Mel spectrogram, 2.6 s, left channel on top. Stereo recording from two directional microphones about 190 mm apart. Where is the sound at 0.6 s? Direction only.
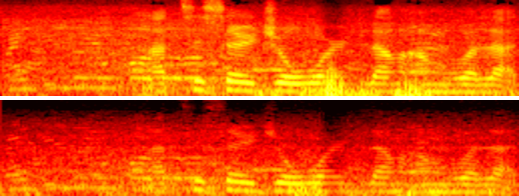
20° left (ahead or behind).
